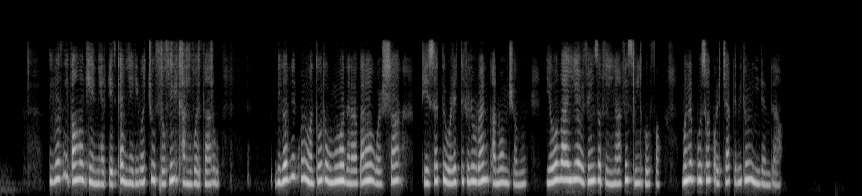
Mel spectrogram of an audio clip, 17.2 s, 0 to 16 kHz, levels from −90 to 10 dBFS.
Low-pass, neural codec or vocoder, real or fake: 7.2 kHz; codec, 16 kHz, 0.5 kbps, FunCodec, trained on LibriTTS, 25 frames a second; fake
